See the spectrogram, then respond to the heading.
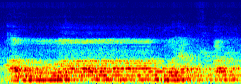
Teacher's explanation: ra-nya ra tafdhil, tebal, bar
